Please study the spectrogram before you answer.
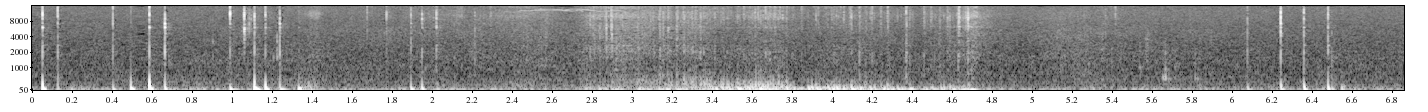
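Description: Wax candles sitting in a bowl as decoration, rarely lit, are tapped, giving sharp, dense, irregular clicks. Soft, low scraping and rustling fill the middle of the clip before the clicks return.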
